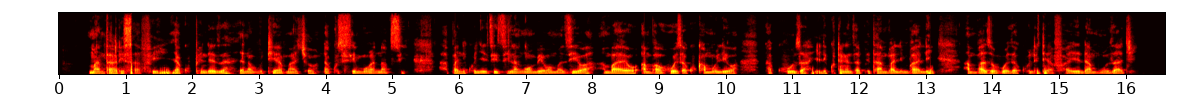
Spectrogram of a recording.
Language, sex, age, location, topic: Swahili, male, 18-24, Mombasa, agriculture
